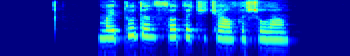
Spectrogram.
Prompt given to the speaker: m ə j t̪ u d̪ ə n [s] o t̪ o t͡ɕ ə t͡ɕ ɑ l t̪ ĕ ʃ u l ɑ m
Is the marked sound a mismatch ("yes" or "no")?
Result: no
